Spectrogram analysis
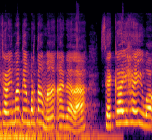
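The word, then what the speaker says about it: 平和: Yang pertama, sekai heiwa. Ya, dibacanya wa.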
